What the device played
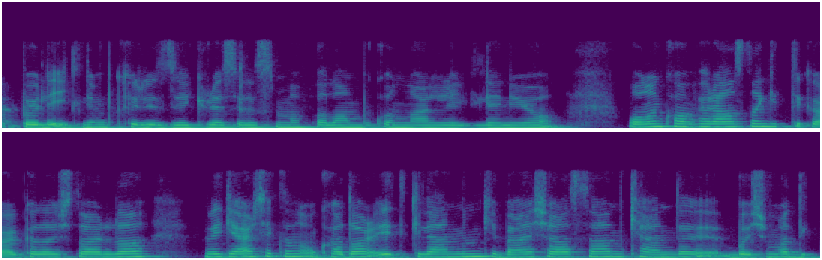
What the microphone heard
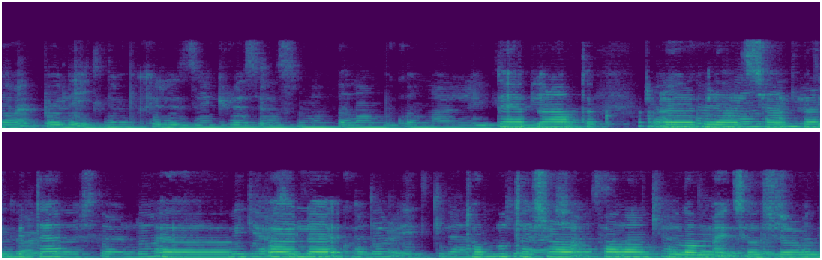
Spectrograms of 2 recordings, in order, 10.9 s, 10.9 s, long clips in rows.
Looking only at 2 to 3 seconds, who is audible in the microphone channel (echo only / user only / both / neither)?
echo only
